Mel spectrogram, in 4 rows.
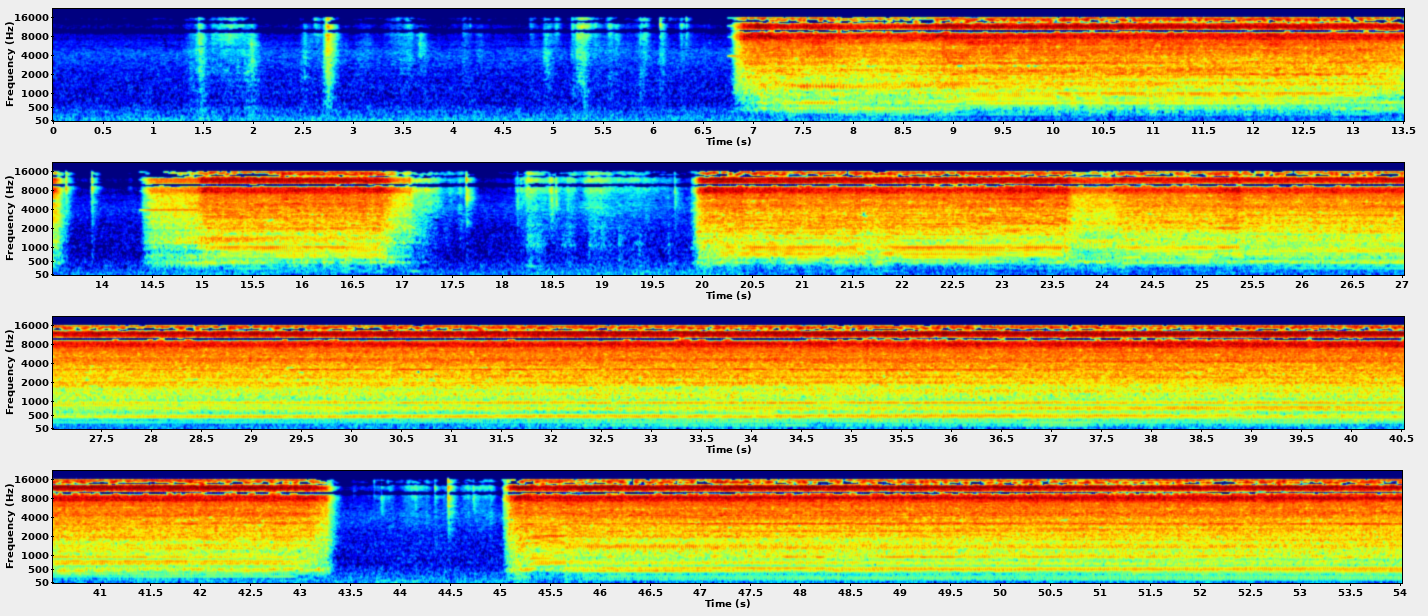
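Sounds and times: jigsaw cutting plastic pipe: 6.8 - 13.7, 14.4 - 17.4, 19.9 - 43.4, 45.0 - 54.0.

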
